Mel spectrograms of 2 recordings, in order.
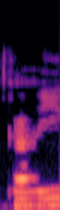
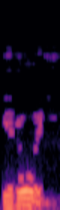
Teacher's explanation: Akai stays high, whereas shiroi is low, high, low.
